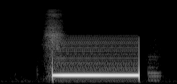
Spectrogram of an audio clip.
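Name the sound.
telephone ringing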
